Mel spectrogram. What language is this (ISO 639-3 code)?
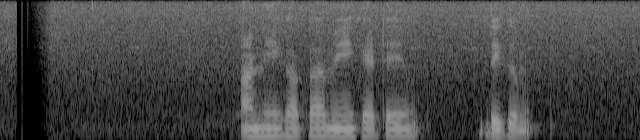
sin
